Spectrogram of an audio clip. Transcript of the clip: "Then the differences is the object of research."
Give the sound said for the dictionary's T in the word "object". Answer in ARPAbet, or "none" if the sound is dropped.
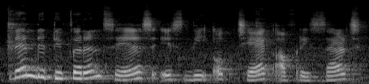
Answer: none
